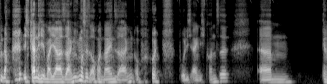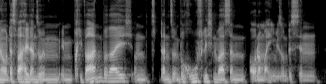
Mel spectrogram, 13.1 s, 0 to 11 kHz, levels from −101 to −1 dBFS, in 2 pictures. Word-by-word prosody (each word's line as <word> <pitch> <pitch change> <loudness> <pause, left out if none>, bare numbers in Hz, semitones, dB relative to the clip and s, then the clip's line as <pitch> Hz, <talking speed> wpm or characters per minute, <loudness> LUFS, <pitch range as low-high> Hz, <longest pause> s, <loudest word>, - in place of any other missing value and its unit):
genau. 135 -5 +2 0.3
Ich 120 - +3
kann 130 +2 +13
nicht 120 - +4
immer 105 -4 +4
Ja 100 0 +7
sagen, 100 +4 +3
ich 145 - -1
muss 165 -4 +4
jetzt 145 - -1
auch 105 - -1
mal 110 - -2
Nein 100 +2 0
sagen, 95 +4 -2
obwohl 110 +4 -5 0.4
obwohl 90 +1 -7
ich - - -12
eigentlich 90 +2 -6
konnte. 120 +7 -6 0.6
Ähm, 100 +2 -3 0.6
genau, 95 -3 -1
und 90 - -5
das 95 - 0
war 105 -1 +5
halt 105 -1 +2
dann 100 +1 -1
so 100 -2 -2
im 95 0 -6
im 95 -2 -9
privaten 130 +6 0
Bereich 125 -1 -2
und 95 +1 -9 0.2
dann 100 +1 -4
so 95 - -7
im - - -8
Beruflichen 110 +1 -5
war's 95 0 0
dann 90 +1 -7
auch - - -3
noch 90 0 -2
mal 90 - -5
irgendwie 80 - -12
so - - -11
'n 85 - -13
bisschen 85 +2 -10
100 Hz, 205 wpm, -28 LUFS, 95-115 Hz, 0.6 s, kann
